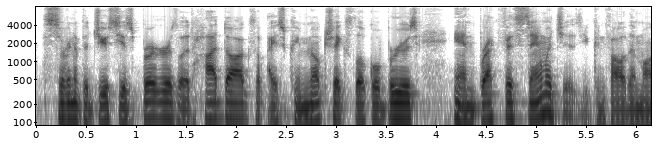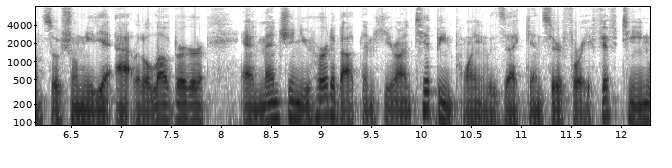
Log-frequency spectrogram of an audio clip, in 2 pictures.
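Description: A man hosting a local radio talk show, chatting casually with a gravelly voice and plenty of fillers. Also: low-pitched. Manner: relaxed, many fillers, reads out numbers.

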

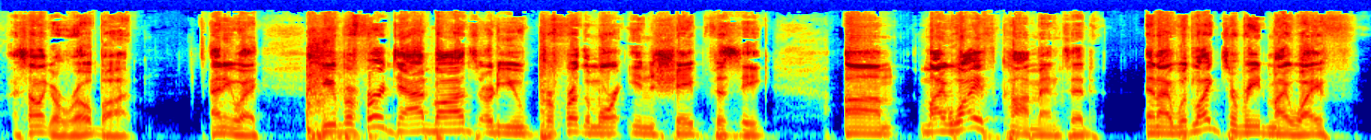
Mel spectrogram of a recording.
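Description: Animated joking man on morning radio. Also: mid-range voice, dry recording. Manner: playful, animated storytelling with jokes. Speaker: radio show co-host. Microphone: studio mic.

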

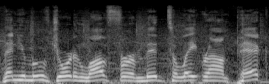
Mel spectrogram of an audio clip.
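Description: A man co-hosting a sports talk radio show, quick and opinionated, teasing his partner. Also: sits high, steady tone, over music. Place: radio studio.

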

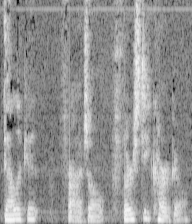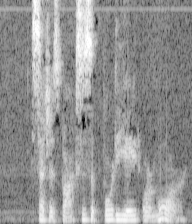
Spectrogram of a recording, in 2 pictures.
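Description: A woman narrator reading articles aloud in a measured, steady way. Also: low voice, breathy edge, rough recording.

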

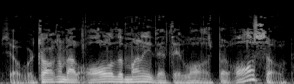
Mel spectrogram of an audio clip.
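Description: A man's voice: deep voice, very animated, fast, gravelly, darkish tone, husky, no echo. A man hosting a talk radio show, chatting casually and reading out listener messages. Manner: conversational, reads listener messages aloud. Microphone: studio mic.

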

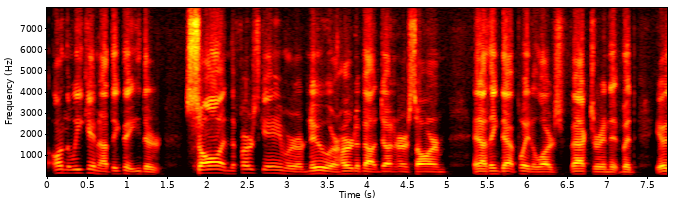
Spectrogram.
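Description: A man breaks down a game in casual podcast chat, his middle-pitched voice recorded close and dry. He rambles, stops to correct himself and fills gaps with "uh". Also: dry recording. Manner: rambling, frequent self-corrections and fillers. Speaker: sports podcast co-host.

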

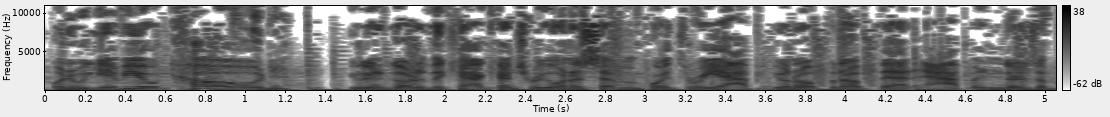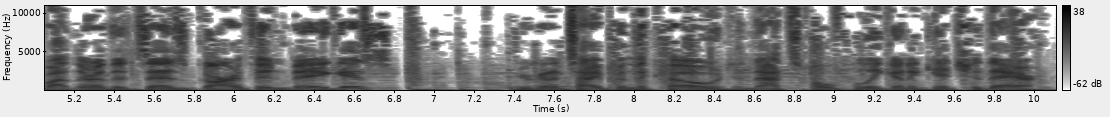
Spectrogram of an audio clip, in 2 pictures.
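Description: A man's voice: on the high side, quick pace. An American man hosting morning radio, announcing prizes and bits in a punchy, promotional DJ delivery. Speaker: radio morning show host. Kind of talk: radio DJ contest announcing and banter. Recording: music bed under voice. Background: music.

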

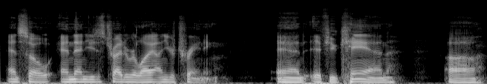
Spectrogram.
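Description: A retired fighter pilot past middle age talks through his memories in a low, somewhat deep voice. He halts and restarts often, searching for words as he reminisces. The recording is dry and close, with no room sound. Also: fairly even intonation, darkish tone, clear, resonant tone, dry recording. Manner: reflective, halting with many restarts and fillers. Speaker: retired Air Force fighter pilot, guest. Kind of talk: conversational interview storytelling.

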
